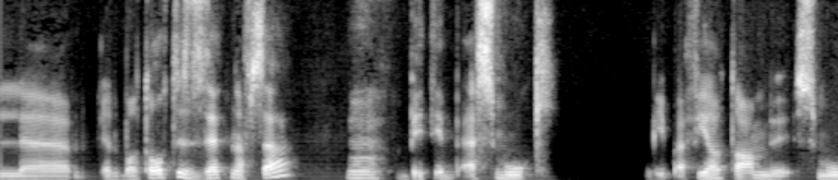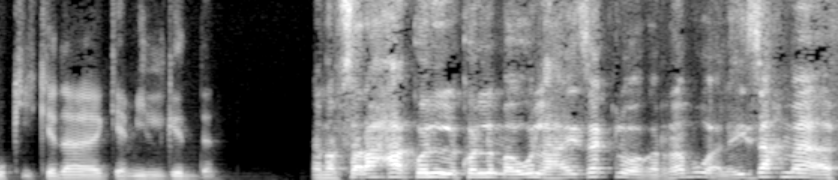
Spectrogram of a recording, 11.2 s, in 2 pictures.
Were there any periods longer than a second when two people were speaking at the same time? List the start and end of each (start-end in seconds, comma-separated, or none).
none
